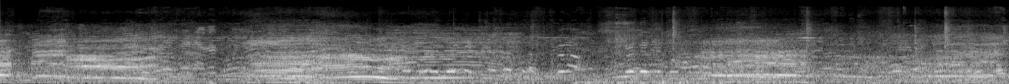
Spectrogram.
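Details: Sahiwal breed bull calves in Barishal, 22 September 2025, at a market where farmers buy stock: drawn-out lowing moos that rise and fall, overlapping one another amid human talk and crowd murmur.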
